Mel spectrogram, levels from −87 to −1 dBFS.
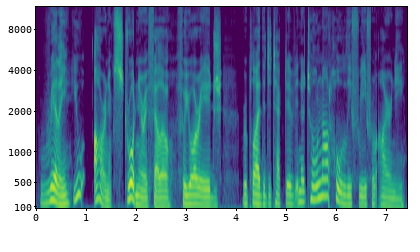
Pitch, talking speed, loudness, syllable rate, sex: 155 Hz, 145 wpm, -19 LUFS, 5.4 syllables/s, female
